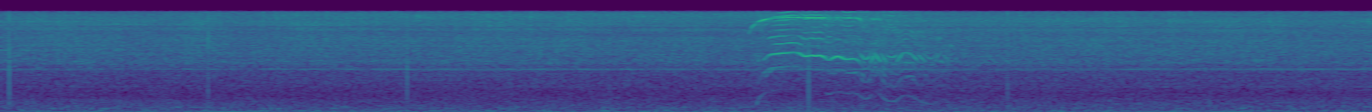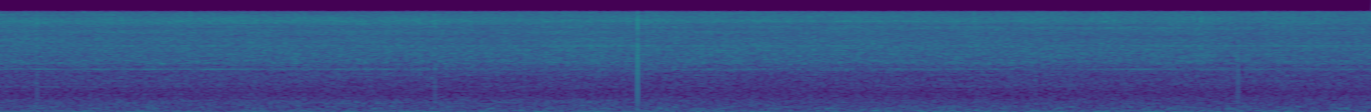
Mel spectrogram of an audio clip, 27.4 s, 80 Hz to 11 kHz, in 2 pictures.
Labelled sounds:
7.2	9.7	killer whale, 0 to 8.0 kHz

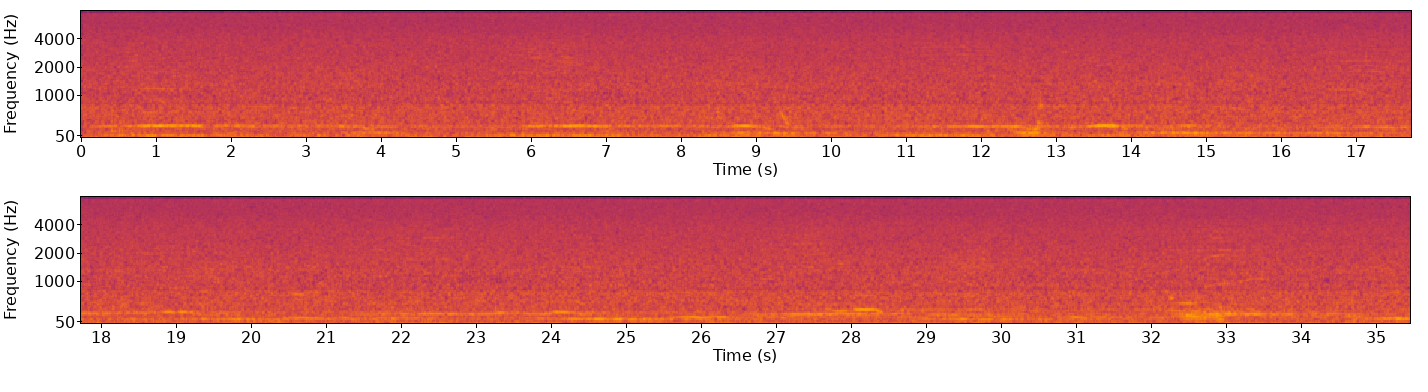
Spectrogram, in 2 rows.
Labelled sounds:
32.7	33.0	humpback whale, 1.7 to 2.0 kHz

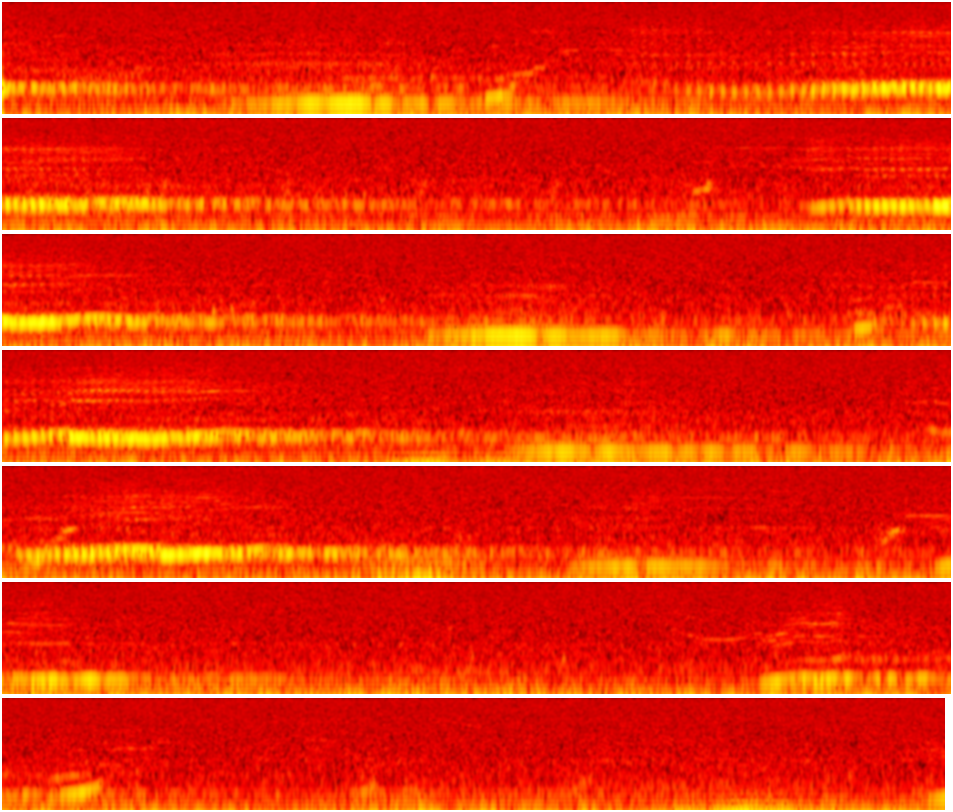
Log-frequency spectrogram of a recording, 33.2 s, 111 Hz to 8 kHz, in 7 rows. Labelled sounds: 3.1	3.4	humpback whale, 2.7 to 2.8 kHz
4.0	5.1	humpback whale, 1.1 to 2.6 kHz
8.8	9.4	humpback whale, 1.0 to 1.2 kHz
9.8	10.2	humpback whale, 1.5 to 1.7 kHz
14.6	15.1	humpback whale, 1.1 to 1.8 kHz
18.8	19.1	humpback whale, 0.99 to 1.2 kHz
19.4	19.7	humpback whale, 1.2 to 1.4 kHz
22.4	22.7	humpback whale, 2.3 to 2.4 kHz
23.5	24.1	humpback whale, 1.0 to 1.7 kHz
27.1	27.9	humpback whale, 0.83 to 1.7 kHz
29.0	29.3	humpback whale, 1.1 to 1.3 kHz

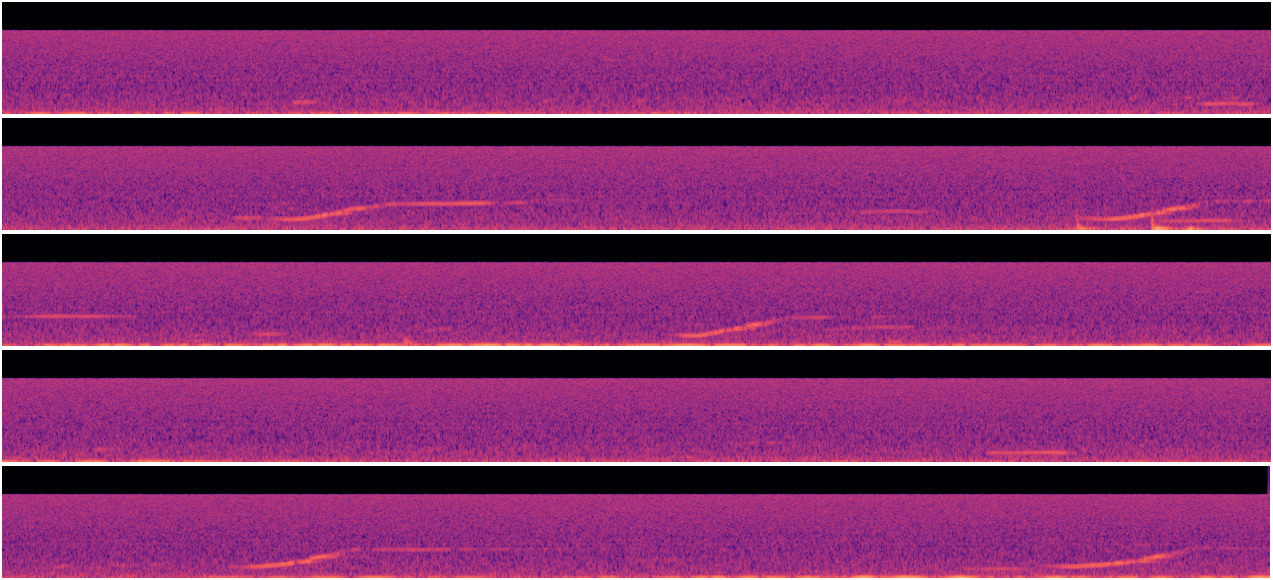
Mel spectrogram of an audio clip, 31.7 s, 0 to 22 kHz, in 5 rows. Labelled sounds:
8.1	8.8	humpback whale, 0.80 to 1.0 kHz
12.1	13.3	humpback whale, 0.80 to 1.2 kHz
16.4	16.9	humpback whale, 0.80 to 1.1 kHz
26.9	27.7	humpback whale, 0.80 to 1.1 kHz
31.1	31.5	humpback whale, 0.80 to 1.2 kHz

